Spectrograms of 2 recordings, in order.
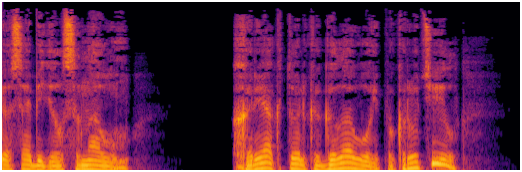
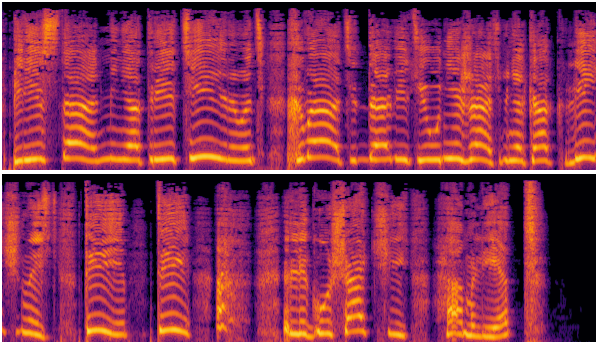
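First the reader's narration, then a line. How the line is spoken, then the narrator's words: Hysterical shout. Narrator (Russian): да как закричит истерическим голосом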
